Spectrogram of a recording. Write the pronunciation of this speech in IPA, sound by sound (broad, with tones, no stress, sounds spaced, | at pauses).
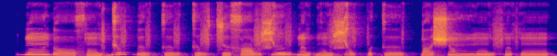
ɓ õː˧ ɗ ɔː˨ x õ˨ v ɡʲ ɔ˦ v ɓ ɵ˨ v k ɵ˨ v k ə˨ v t͡s ɵ˨ x ɒː˧ v ɕ ɵː˦ v ɓ ə̃˨ v ɡ õ˧ v ɕ ɔ˧ v p ə˧ k ɵː˨ v k͡p ɒ˨ ʃ ɔ̃˦˨ ŋ͡m õː˨ v f ə̃˨ f õː˧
